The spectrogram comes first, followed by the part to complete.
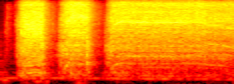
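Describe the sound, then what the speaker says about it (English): A power tool gun unscrews bolts on a Losi Super Baja Rey RC car: two short whirring bursts, then a longer steady spin, close and loud. "So I have the gun set up to where it won't strip these bolts."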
